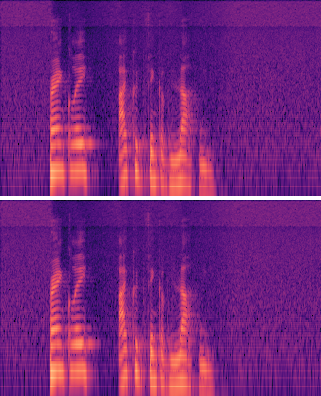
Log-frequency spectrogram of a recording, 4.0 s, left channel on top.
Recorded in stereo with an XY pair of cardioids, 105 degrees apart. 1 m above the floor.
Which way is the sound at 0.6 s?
5° right.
